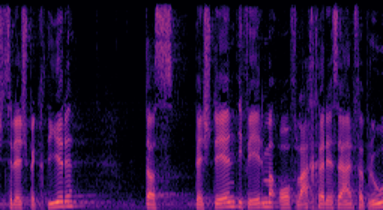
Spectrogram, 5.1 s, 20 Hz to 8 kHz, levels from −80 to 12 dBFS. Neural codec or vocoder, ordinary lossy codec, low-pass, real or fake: none; none; none; real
